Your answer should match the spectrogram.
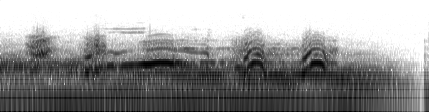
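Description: A dog whining and yelping: several high, sliding whines, then two short sharp yelps about a second and a half in, over a low steady drone.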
